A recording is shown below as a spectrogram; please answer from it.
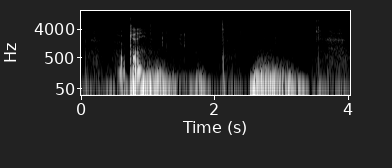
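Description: A few faint, sharp clicks, with a short low rumble about two and a half seconds in.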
